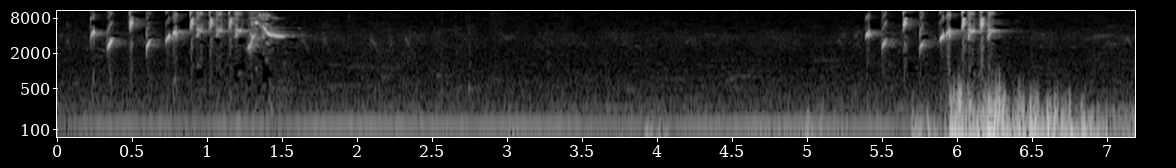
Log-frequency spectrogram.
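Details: European goldfinch, wild-caught, sings a fast, tinkling twittered phrase, falls silent for several seconds, then sings again while low thumping noises start up.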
